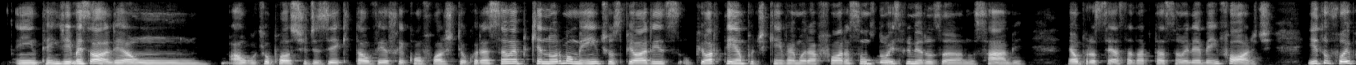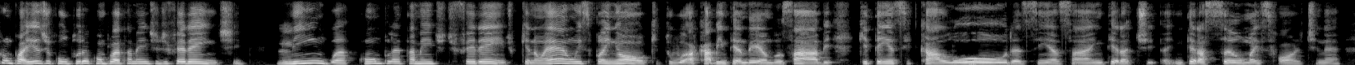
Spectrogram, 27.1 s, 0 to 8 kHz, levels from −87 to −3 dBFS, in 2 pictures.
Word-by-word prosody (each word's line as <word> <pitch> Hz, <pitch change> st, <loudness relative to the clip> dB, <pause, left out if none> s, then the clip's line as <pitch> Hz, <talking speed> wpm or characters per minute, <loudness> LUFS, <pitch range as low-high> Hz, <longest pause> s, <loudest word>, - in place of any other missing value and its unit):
Entendi, 195 Hz, +2 st, +1 dB
mas 220 Hz, +1 st, +7 dB
olha, 190 Hz, -5 st, +5 dB
um 185 Hz, -1 st, -2 dB, 0.2 s
algo 190 Hz, 0 st, 0 dB
que 195 Hz, -, -2 dB
eu -, -, 0 dB
posso 195 Hz, -2 st, +2 dB
te 210 Hz, -, -6 dB
dizer 190 Hz, 0 st, +1 dB
que 190 Hz, -, -15 dB
talvez 180 Hz, -1 st, -1 dB
reconforte 180 Hz, -4 st, -3 dB
teu 185 Hz, -, -5 dB
coração, 205 Hz, +5 st, +4 dB
é 240 Hz, -, +3 dB
porque 240 Hz, +2 st, -4 dB
normalmente 230 Hz, -1 st, 0 dB
os 210 Hz, -, +4 dB
piores 210 Hz, 0 st, +3 dB
o 180 Hz, -, -18 dB
pior 225 Hz, +5 st, +2 dB
tempo 215 Hz, -2 st, 0 dB
de -, -, -10 dB
quem 200 Hz, -2 st, -7 dB
vai 200 Hz, 0 st, -3 dB
morar 190 Hz, -1 st, -1 dB
fora 200 Hz, +2 st, -1 dB
são 220 Hz, +1 st, +4 dB
os 215 Hz, -, -4 dB
2 200 Hz, +3 st, -1 dB
primeiros 210 Hz, -2 st, -2 dB
anos, 160 Hz, +2 st, -3 dB
sabe. 170 Hz, -2 st, -1 dB, 0.4 s
É 175 Hz, -, +2 dB
o 170 Hz, -, +1 dB
processo 185 Hz, +1 st, +3 dB
de 200 Hz, -, -3 dB
adaptação, 190 Hz, -1 st, +3 dB
ele 185 Hz, -, -4 dB
é 195 Hz, -, -1 dB
bem 190 Hz, +3 st, -6 dB
forte. 225 Hz, -, 0 dB, 0.4 s
E 245 Hz, -, +1 dB
tu 280 Hz, +3 st, -4 dB
foi 240 Hz, 0 st, +4 dB
para 290 Hz, +3 st, -6 dB
um 280 Hz, -, -3 dB
país 245 Hz, 0 st, +1 dB
de 255 Hz, -, -4 dB
cultura 245 Hz, +1 st, -3 dB
completamente 235 Hz, -1 st, -3 dB
diferente, 215 Hz, -, -3 dB, 0.3 s
língua 215 Hz, -1 st, -2 dB
completamente 230 Hz, -2 st, -5 dB
diferente, 220 Hz, -4 st, -3 dB
porque 205 Hz, -, -9 dB
não 190 Hz, +1 st, -6 dB
é 250 Hz, +4 st, 0 dB
um 235 Hz, -, -3 dB
espanhol, 220 Hz, -3 st, 0 dB
que 205 Hz, -, -19 dB
tu 190 Hz, -1 st, -9 dB
acaba -, -, -1 dB
entendendo, 175 Hz, -4 st, -3 dB
sabe. 185 Hz, -2 st, +2 dB, 0.2 s
Que 215 Hz, -, -6 dB
tem 215 Hz, 0 st, -3 dB
esse 210 Hz, 0 st, +4 dB
calor, 190 Hz, -2 st, 0 dB
assim, 170 Hz, +2 st, +5 dB
essa 170 Hz, 0 st, +4 dB
interati 175 Hz, -, -6 dB
interação 185 Hz, +2 st, +1 dB
mais 180 Hz, +2 st, -4 dB
forte, 160 Hz, +1 st, -10 dB
né. 185 Hz, +2 st, -13 dB
200 Hz, 170 wpm, -21 LUFS, 185-225 Hz, 0.4 s, mas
